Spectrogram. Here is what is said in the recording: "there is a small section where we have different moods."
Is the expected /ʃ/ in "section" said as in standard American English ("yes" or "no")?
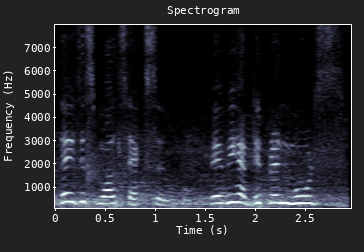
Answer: no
